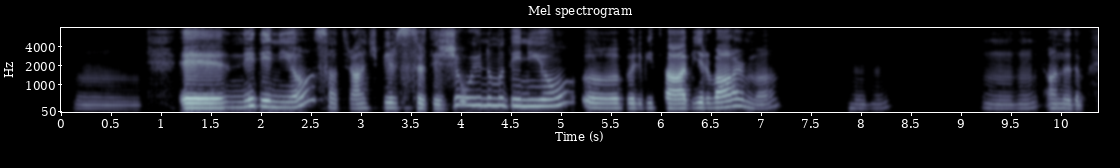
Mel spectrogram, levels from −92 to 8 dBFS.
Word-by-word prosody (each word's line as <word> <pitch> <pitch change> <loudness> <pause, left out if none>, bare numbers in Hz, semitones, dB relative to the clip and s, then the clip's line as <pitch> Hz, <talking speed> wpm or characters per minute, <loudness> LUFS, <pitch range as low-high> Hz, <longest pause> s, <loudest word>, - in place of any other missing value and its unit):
Hımm. 135 -1 -27 0.4
Eee, 170 +1 +7
ne 220 +6 -3
deniyor, 215 - -3
satranç 170 - 0
bir 180 -1 -6
strateji 165 - 0
oyunu 270 -1 -5
mu 260 -2 -5
deniyor? 235 +2 -2 0.2
Eee, 170 -1 -4
böyle 165 -1 -8
bir 175 0 -14
tabir 165 +2 +3
var 195 +7 +1
mı? 180 0 -14 0.7
Hı 155 - -27
hı, 155 +4 -30 0.9
hı 150 -3 -22
hı. 155 +4 -24
Anladım. 160 -3 -12
170 Hz, 120 wpm, -23 LUFS, 155-210 Hz, 0.9 s, Eee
